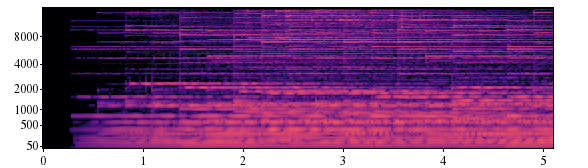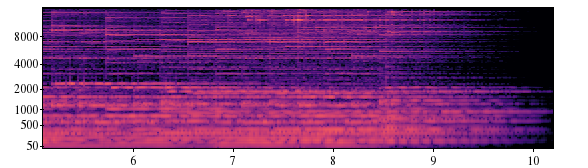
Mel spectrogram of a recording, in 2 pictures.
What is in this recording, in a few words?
sms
